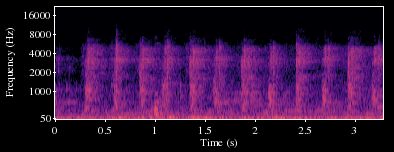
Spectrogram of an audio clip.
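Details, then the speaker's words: LS swap with late-model Cadillac Escalade gas pedal, engine off, key on: short motor buzz and click about twice a second as the electronic throttle body opens and closes cleanly with pedal movement. "if you can hear that throttle body opening and closing"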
